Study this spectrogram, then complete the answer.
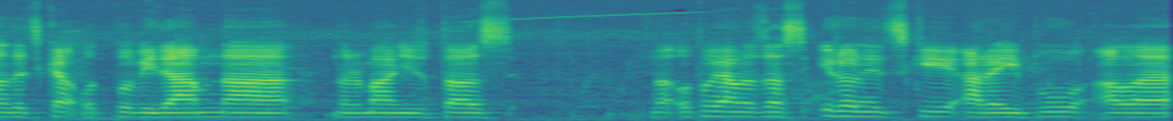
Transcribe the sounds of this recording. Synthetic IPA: nat̪ɛckaʔot̪̚poviːdaːmnano̞ɾmaːlɲiːdot̪as | naʔot̪̚povidaːmnad̪ot̪asʔɪɾonɪt͡skɪʔaɾɛjpuʔa̰lɛ

